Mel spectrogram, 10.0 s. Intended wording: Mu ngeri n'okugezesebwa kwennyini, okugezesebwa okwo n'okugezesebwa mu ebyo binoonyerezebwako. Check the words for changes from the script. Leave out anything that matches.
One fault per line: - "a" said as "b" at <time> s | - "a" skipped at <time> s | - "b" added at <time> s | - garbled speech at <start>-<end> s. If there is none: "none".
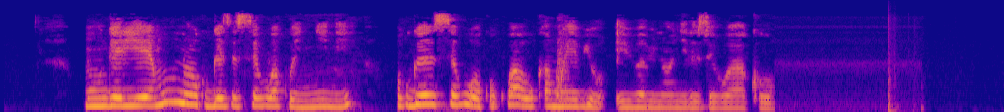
- "y'emu" added at 1.4 s
- "n'okugezesebwa" said as "kwawuka" at 5.0 s
- "ebiba" added at 6.2 s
